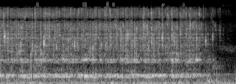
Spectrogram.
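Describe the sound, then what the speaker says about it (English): Water gushes steadily from a small garden faucet into a container on a terrace garden, a loud continuous splashing stream that eases off at the very end. "we have a little faucet. So then we fill up"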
